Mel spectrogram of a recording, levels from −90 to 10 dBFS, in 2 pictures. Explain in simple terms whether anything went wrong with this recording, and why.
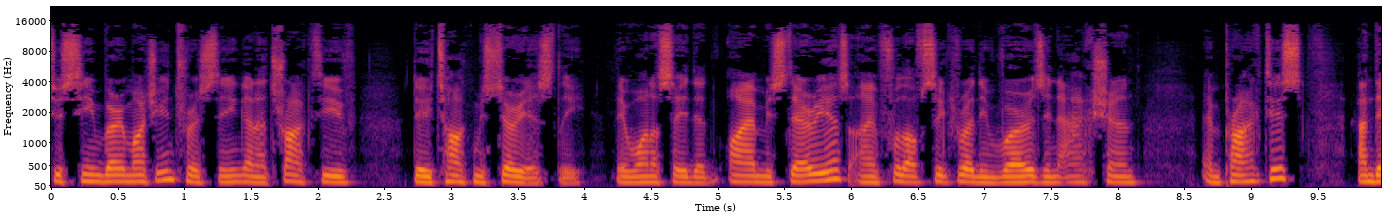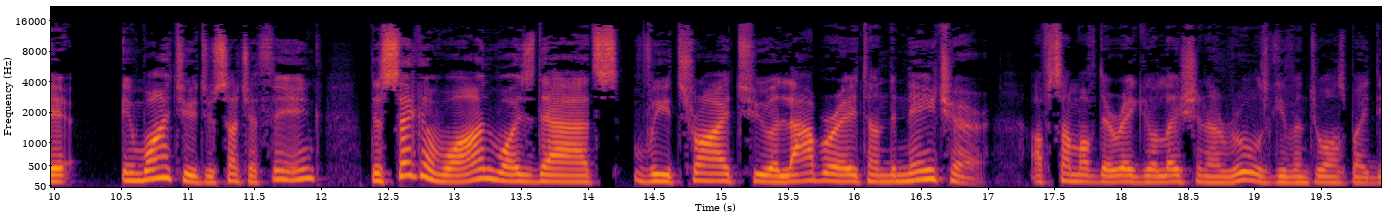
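Just before a sharp attack at about 14.66 s there's a brief hiss, pre-echo. The codec chops audio into blocks of roughly 36 ms and never switched to shorter ones, so noise meant for the loud attack leaked about 18 ms ahead, blurring its edge.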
